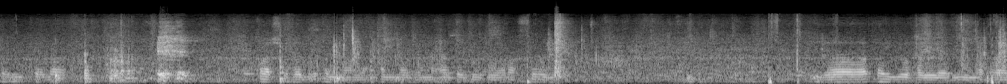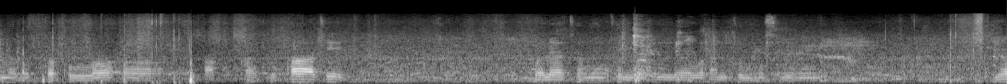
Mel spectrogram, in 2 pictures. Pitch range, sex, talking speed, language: 105-115 Hz, male, 55 wpm, Swahili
